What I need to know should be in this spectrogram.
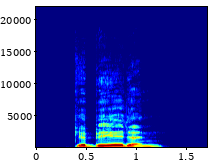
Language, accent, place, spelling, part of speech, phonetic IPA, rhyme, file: German, Germany, Berlin, Gebilden, noun, [ɡəˈbɪldn̩], -ɪldn̩, De-Gebilden.ogg
- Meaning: dative plural of Gebilde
